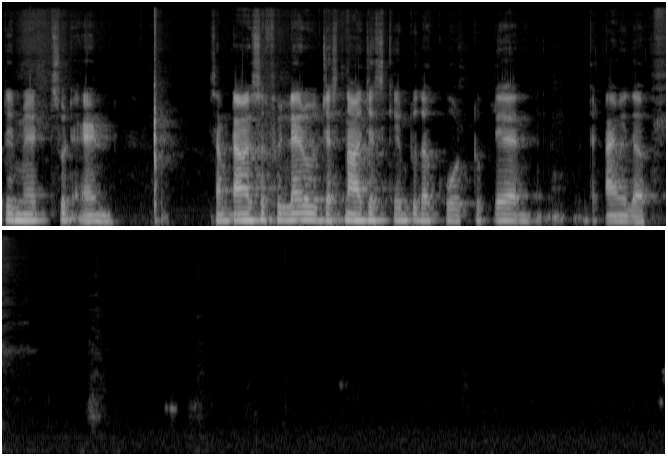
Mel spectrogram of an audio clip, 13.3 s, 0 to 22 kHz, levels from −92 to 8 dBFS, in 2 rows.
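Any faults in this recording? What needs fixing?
No faults found in the speech; nothing to fix.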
